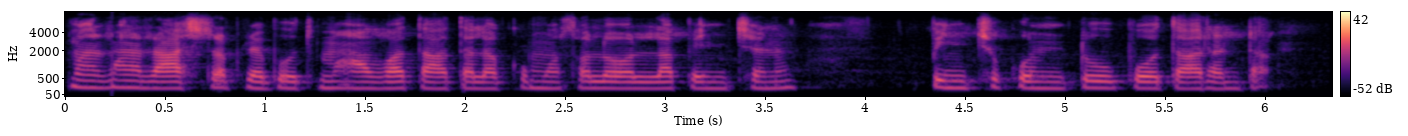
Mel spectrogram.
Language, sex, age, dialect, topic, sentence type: Telugu, female, 18-24, Southern, banking, statement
